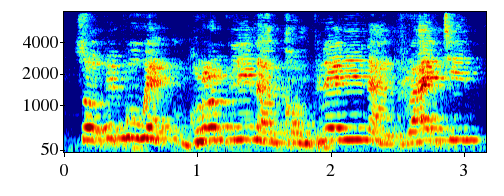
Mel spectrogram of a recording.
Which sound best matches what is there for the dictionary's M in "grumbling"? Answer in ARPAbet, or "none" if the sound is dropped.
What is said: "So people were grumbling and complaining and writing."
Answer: none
